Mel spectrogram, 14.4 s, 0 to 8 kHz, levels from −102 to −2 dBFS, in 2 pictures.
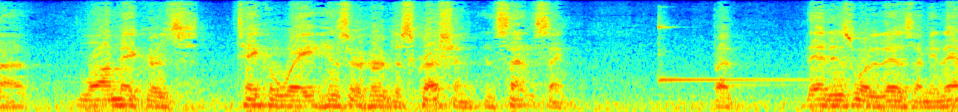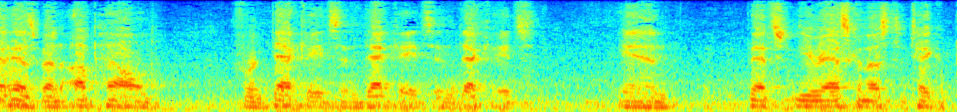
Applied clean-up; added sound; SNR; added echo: none; Doorbell; 14 dB; none.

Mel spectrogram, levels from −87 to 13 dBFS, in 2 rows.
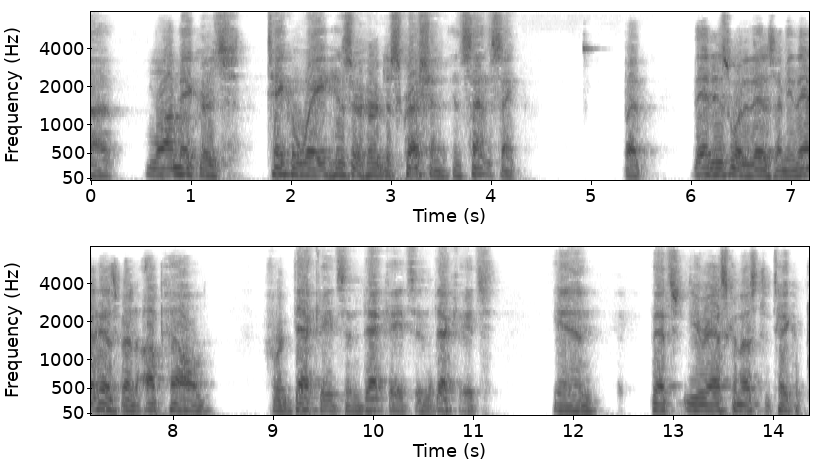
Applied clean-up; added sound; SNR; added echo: neural mask model Resemble Enhance denoiser.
